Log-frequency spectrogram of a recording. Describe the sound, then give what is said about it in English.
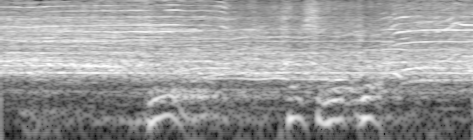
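A large crowd in South Korea cheering as Parliament approved the impeachment motion against President Yoon Suk-yeol, a steady, dense roar with a few individual voices shouting rising and falling calls above the din throughout. “That sound of a large crowd cheering as Parliament approved the impeachment motion against South Korea's President Yoon Suk-yeol.”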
